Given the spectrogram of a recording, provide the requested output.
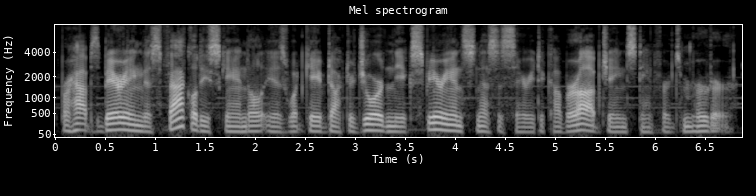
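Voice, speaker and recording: A man narrating a scripted true-crime story as co-host, measured, with dramatic storytelling emphasis. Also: on the low side, a bit bright.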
